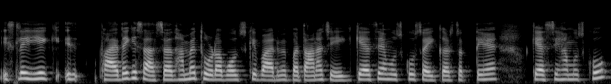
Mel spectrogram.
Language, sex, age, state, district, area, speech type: Hindi, female, 18-30, Madhya Pradesh, Gwalior, urban, spontaneous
